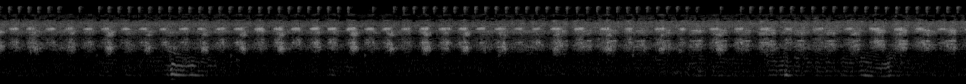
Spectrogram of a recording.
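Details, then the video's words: Summer cicadas buzz in a loud, high, rasping chorus that throbs in quick regular pulses, with a couple of faint, lower chirps briefly breaking through. "Cicadas in Summer"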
